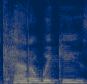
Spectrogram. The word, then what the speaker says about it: Catawiki: me to this site called, I think it's pronounced Catawiki, C-A-T-A-W-I-K-I.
